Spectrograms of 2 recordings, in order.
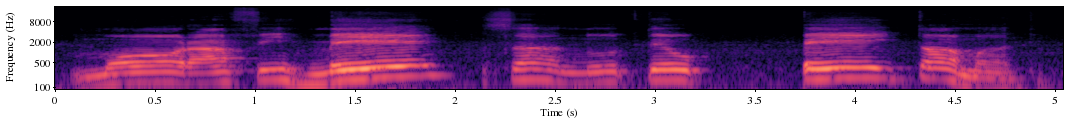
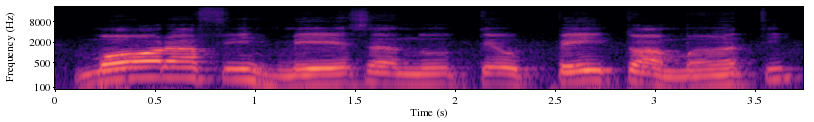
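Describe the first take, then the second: First: Very slow scansion stressing "firmeza" and "peito". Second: Slow, stressing "Mora" and "firmeza"; slow verse reading with stresses marked; scansion reading. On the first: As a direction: hit the fourth and eighth beats hard. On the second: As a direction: mark the fourth syllable beat. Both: Shown as a demonstration. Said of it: "acentuado na quarta e na oitava".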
